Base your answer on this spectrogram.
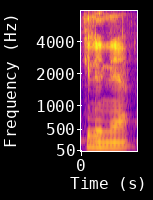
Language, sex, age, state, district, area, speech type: Bodo, male, 30-45, Assam, Kokrajhar, rural, spontaneous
